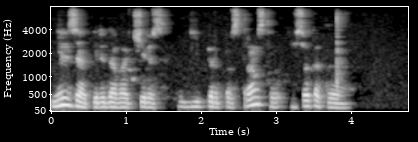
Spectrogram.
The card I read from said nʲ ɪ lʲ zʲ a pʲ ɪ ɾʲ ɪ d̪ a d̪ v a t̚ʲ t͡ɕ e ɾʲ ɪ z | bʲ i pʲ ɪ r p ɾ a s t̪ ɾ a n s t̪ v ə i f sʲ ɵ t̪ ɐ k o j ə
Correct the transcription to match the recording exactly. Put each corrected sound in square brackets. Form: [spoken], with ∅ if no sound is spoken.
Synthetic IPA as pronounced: nʲ ɪ lʲ zʲ a pʲ ɪ ɾʲ ɪ d̪ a [∅] v a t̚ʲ t͡ɕ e ɾʲ ɪ z | [ɡʲ] i pʲ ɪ r p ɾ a s t̪ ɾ a n s t̪ v ə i f sʲ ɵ t̪ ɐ k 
